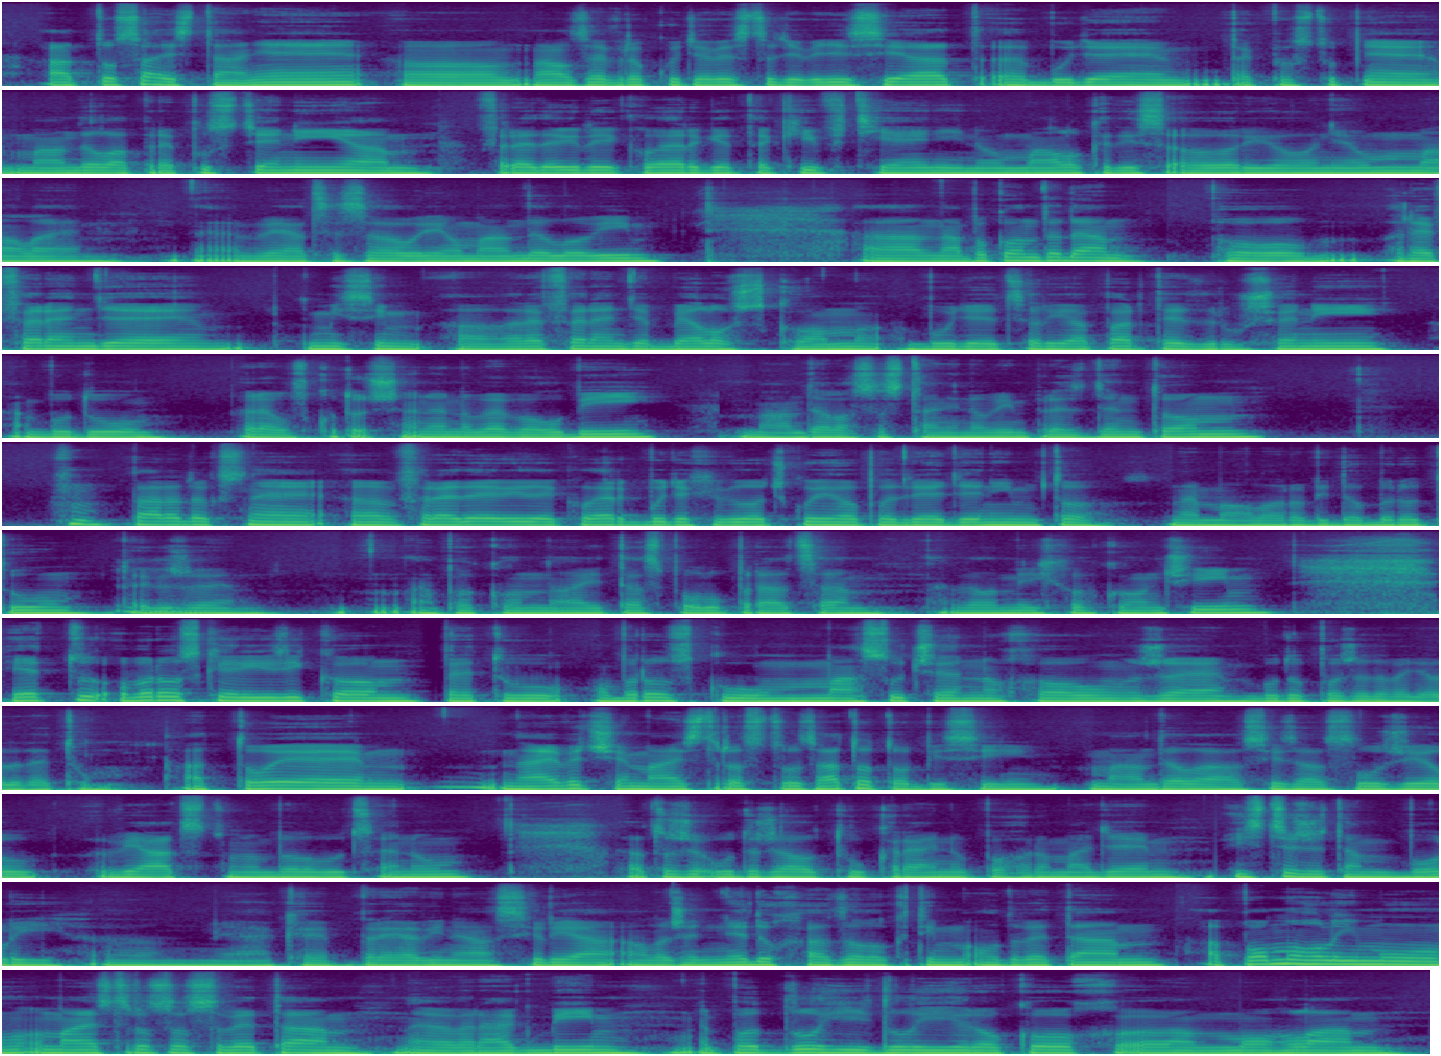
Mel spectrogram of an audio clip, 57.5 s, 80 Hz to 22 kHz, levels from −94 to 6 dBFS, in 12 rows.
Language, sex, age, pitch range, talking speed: Slovak, male, 20-39, 125-140 Hz, 145 wpm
